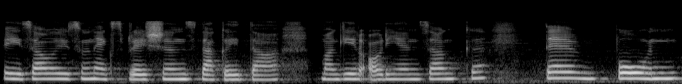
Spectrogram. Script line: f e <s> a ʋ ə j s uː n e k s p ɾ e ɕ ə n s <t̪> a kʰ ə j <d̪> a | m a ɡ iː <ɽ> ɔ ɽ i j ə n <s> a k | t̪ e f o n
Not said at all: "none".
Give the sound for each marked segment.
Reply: s, d̪, t̪, ɾ, s

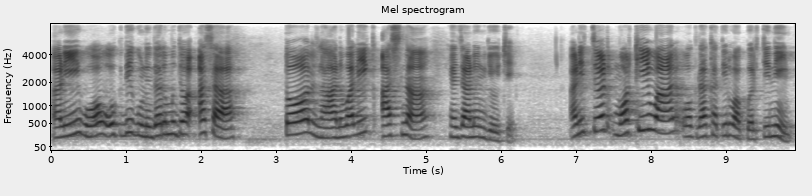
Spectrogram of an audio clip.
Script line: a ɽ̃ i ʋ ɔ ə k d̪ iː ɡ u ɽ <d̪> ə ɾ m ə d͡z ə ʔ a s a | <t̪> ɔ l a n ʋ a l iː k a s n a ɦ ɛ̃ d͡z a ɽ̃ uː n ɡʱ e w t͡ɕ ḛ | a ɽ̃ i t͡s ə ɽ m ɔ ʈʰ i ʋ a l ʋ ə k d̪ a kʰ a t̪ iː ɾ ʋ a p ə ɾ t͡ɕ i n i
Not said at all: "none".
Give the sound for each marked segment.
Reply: d̪, t̪

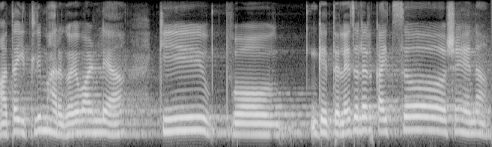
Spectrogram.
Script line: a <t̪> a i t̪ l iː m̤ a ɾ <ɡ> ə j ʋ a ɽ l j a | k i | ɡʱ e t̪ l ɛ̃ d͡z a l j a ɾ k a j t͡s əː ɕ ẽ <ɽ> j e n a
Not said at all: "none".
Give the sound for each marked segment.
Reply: t̪, ɡ, none

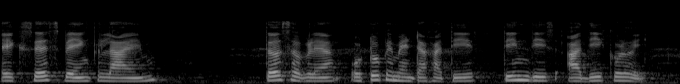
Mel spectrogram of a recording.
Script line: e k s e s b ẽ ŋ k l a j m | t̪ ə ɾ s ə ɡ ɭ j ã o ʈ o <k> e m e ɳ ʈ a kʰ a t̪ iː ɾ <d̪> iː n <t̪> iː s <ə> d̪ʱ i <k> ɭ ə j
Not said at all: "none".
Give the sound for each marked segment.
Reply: p, t̪, d̪, a, k

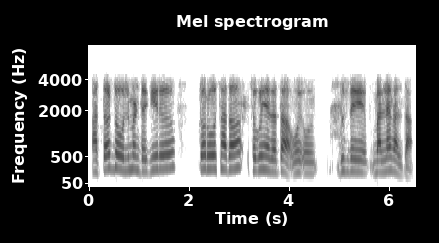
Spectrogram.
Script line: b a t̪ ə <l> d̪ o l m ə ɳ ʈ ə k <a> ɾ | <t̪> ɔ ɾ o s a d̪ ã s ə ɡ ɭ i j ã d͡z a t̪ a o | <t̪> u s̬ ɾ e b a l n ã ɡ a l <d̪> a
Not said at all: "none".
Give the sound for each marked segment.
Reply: ɾ, i, t̪, d̪, t̪

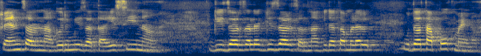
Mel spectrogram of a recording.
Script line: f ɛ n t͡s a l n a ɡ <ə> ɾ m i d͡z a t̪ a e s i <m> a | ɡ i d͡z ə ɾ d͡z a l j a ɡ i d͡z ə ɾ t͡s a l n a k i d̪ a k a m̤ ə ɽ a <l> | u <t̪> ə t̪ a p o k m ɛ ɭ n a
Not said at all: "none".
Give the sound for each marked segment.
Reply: ə, n, l, d̪

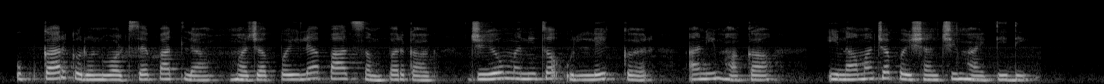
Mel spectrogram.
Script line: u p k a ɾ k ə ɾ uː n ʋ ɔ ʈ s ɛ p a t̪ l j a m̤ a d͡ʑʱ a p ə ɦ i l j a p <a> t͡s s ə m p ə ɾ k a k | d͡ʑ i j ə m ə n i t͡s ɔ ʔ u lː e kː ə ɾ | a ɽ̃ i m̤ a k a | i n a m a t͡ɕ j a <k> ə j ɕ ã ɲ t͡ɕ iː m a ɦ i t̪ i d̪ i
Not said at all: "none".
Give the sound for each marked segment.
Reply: a, p

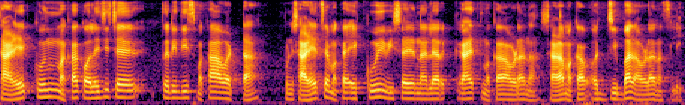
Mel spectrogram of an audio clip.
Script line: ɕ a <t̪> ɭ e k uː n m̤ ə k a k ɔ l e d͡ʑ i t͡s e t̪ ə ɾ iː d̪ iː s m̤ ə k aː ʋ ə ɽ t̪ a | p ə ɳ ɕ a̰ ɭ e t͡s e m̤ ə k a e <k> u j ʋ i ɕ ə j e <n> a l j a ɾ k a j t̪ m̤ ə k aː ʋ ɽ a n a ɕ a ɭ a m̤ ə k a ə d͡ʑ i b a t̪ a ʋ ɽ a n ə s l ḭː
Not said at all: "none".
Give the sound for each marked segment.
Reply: none, k, n

